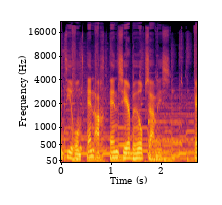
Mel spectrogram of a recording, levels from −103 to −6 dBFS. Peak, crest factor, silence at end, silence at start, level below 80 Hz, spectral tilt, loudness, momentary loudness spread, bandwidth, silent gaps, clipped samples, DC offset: -2 dBFS; 16 dB; 0 s; 0 s; -34 dBFS; -6.5 dB/octave; -19 LUFS; 10 LU; over 20 kHz; none; under 0.1%; under 0.1%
